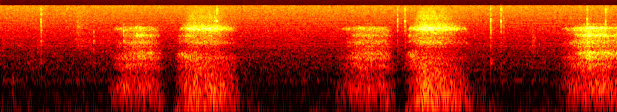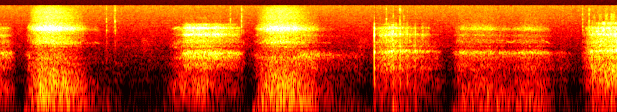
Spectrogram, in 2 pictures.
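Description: A man breathing quietly close to the microphone, a soft breath in and out about every two seconds, with one small click a little before the end.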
